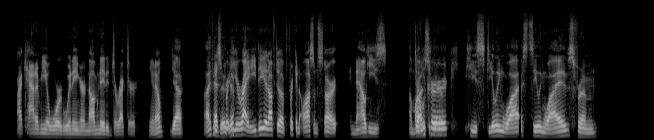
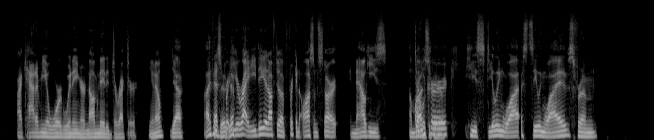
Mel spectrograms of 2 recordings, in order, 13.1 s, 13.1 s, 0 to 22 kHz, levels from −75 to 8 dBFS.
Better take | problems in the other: second | thin; somewhat; fading below 350 Hz

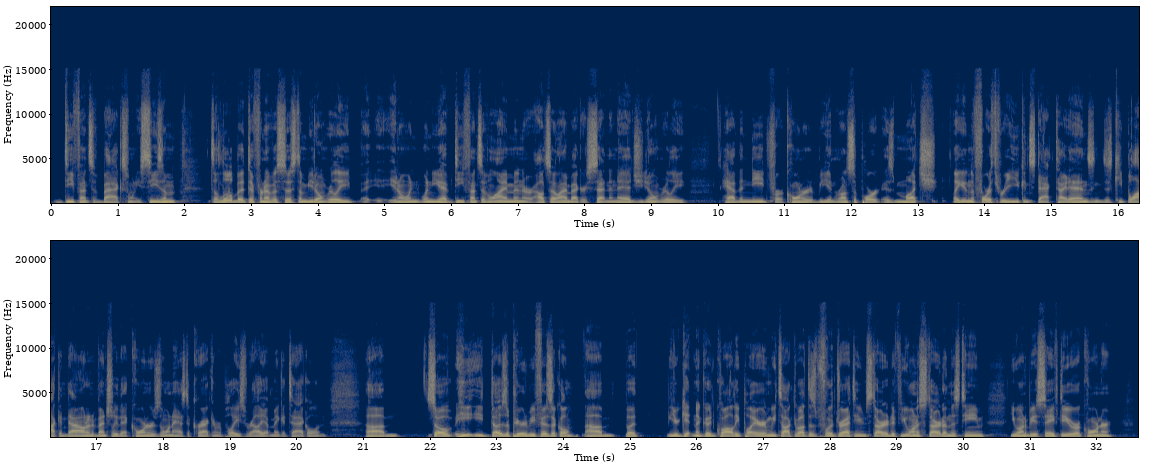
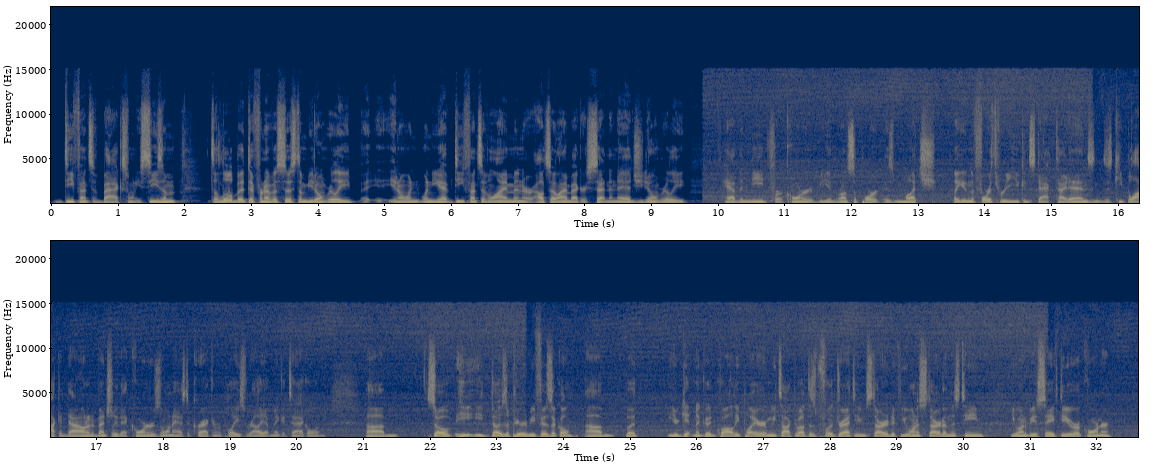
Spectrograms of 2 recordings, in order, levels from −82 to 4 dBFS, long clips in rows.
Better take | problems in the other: first | hiss; noticeable; from 10 s on; 15 dB below the speech

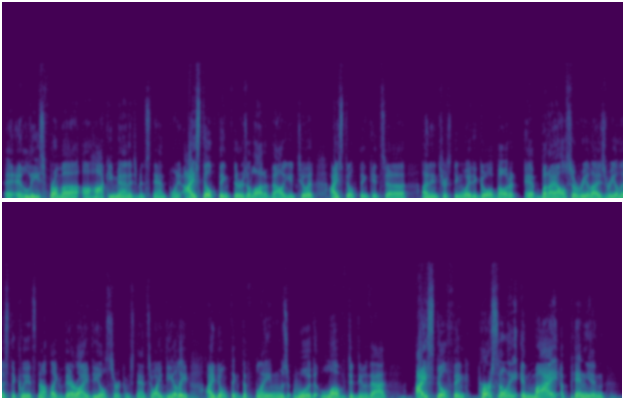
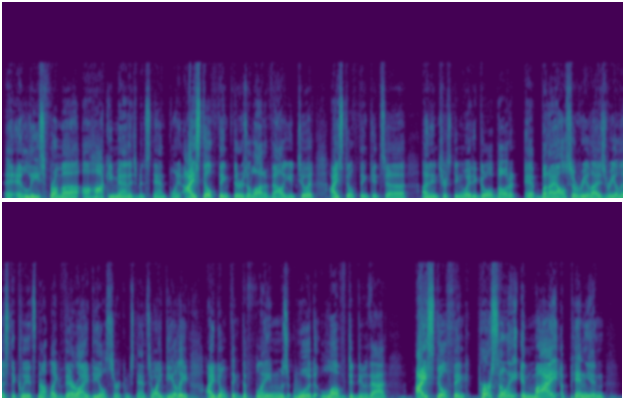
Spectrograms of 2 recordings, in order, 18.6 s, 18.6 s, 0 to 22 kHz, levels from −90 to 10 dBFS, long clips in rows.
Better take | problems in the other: second | muffled; very; fading above 2.5 kHz

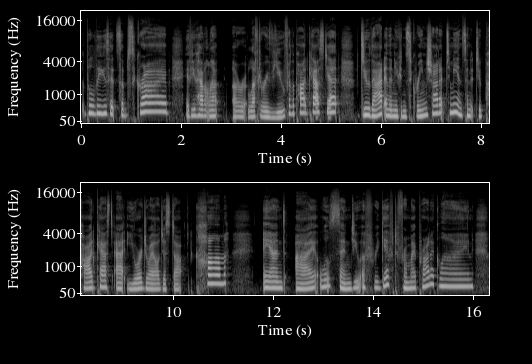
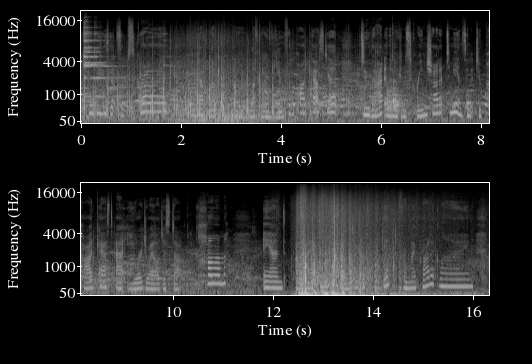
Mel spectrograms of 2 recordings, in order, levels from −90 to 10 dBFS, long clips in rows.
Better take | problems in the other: first | animal sounds; very loud; throughout; 2 dB above the speech

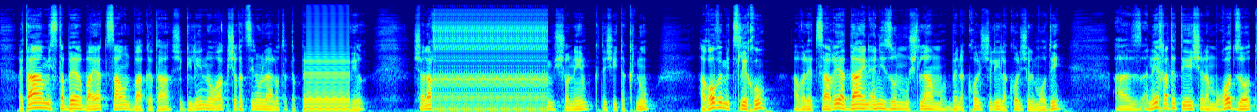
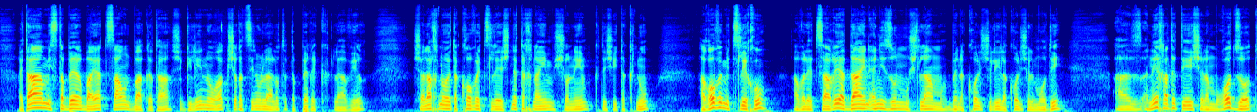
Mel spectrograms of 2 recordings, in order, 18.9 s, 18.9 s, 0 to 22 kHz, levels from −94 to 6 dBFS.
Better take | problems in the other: second | audio freezing; at 4.5 s for 0.5 s and at 6.5 s for 1.5 s

